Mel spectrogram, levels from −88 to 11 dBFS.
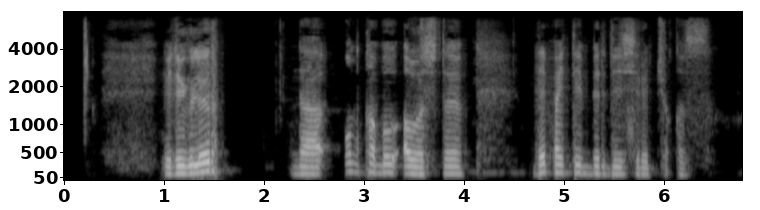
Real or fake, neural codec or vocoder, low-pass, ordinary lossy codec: real; none; 7.2 kHz; AAC, 32 kbps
